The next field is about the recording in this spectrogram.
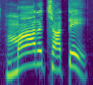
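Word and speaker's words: Hmarcha: Mizo মারচাটে। এইচ এম এ আর এইচটা silent.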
